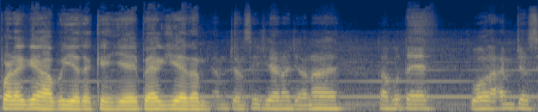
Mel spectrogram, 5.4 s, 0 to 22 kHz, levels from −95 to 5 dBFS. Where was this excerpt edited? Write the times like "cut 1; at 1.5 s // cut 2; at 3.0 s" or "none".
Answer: cut 1; at 2.2 s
